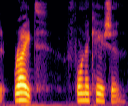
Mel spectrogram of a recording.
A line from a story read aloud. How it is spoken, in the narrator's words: Gawain said, his voice rough and weary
